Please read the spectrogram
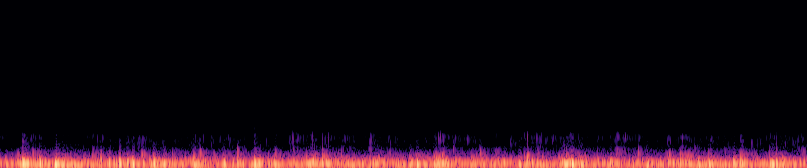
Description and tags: The sound of something frying, edited to make a sound of
someone travling underwater.
This sound, like everything I upload here,
underwater, submerged, deepsea, water, liquid, bubbling, free, edited, hydro, bubbles, deep, bubble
